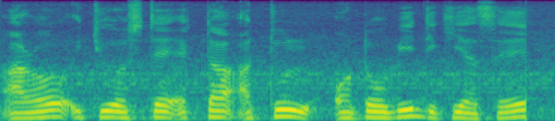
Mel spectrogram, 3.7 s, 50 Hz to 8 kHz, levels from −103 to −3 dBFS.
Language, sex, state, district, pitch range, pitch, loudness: Nagamese, male, Nagaland, Dimapur, 140-155 Hz, 145 Hz, -14 LUFS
